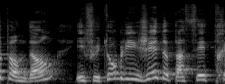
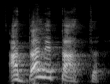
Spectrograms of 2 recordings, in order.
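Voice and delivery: louder, sharp indignant order; indignant cry; 3 semitones higher, 6 dB louder than usual. A narrator's reading. Sam fending off Job's embrace, indignant. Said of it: "lui cria Sam, grandement indigné".

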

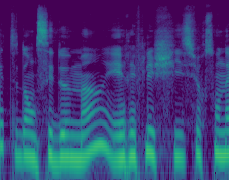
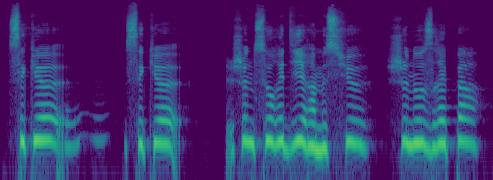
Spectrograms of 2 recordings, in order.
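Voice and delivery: halting, higher-pitched reluctance; timid hesitation; 6 semitones higher than usual. Acted. Servant dares not tell her master, timidly. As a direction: falter as if not daring to speak.

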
